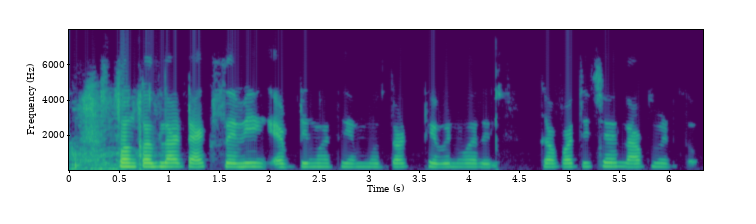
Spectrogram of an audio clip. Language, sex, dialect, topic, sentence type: Marathi, female, Varhadi, banking, statement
